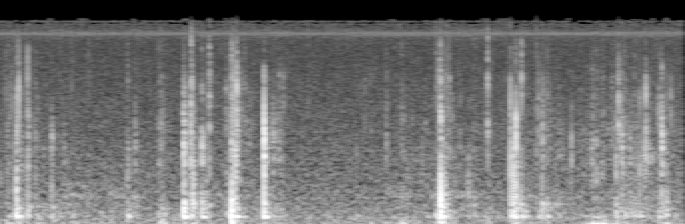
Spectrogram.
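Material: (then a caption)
Soap. A utility knife blade cuts and scrapes a solid pink bar of soap, carving it as shavings pile up. Short, crisp ticks and soft scraping strokes come in irregular bursts over a quiet, steady low hum, each one dying away almost instantly.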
